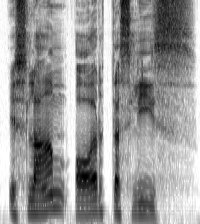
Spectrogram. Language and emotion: Urdu, neutral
